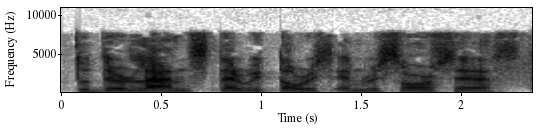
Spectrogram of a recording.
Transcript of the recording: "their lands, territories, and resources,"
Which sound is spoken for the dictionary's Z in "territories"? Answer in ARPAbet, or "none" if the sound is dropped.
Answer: S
